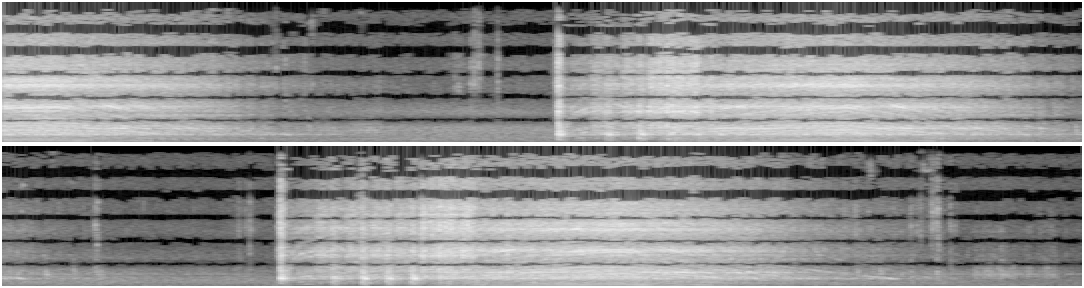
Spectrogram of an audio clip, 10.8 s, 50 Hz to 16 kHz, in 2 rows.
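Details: 1998 Chevy Cavalier that only starts in hot, sunny weather: two cranking attempts of about four seconds each with even compression beats, engine never fires; cranks but won't start.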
